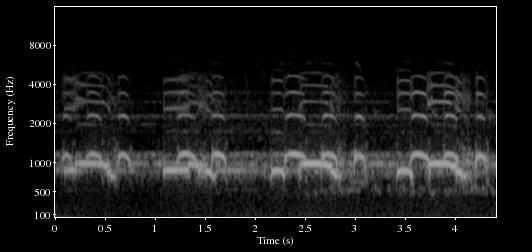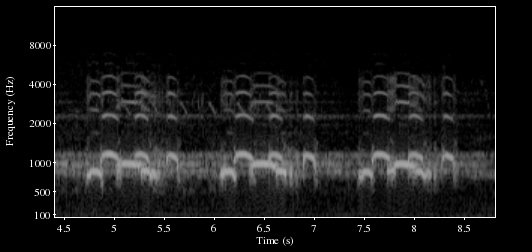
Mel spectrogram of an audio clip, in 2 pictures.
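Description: A pair of common cranes duets in a quiet morning bog, loud rolling trumpeting calls repeating in rhythmic bursts about every second, overlapping and bugling steadily throughout with no voices present.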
